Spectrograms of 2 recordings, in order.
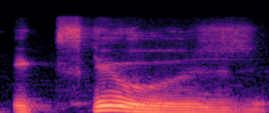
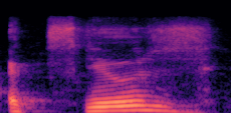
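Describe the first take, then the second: First: "excuse" drawn into a buzzing z; verb pronunciation. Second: "excuse" opening on a clear "ek"; noun pronunciation. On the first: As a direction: EXCUSE with a long z ending. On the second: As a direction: EXCUSE said as the noun, pitched high. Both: Shown as a demonstration. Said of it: "when we just change the word class".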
